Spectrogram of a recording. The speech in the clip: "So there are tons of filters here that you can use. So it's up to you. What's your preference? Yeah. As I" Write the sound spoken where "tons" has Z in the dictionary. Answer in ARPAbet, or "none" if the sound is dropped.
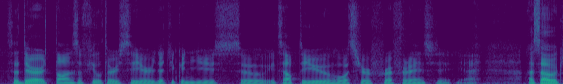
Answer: S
